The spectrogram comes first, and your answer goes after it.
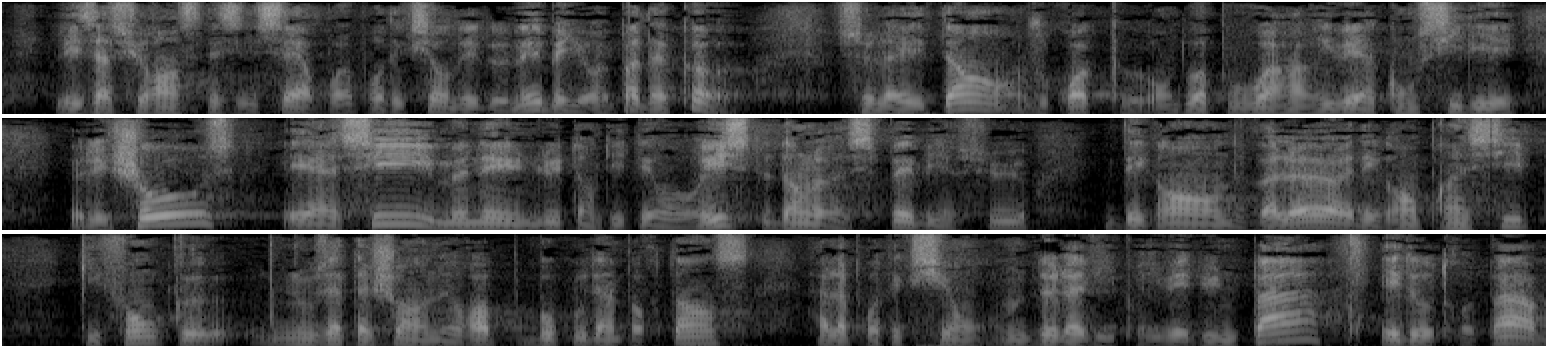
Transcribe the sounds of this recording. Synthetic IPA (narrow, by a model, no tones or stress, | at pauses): lezasyʁɑ̃snesesɛʁpuʁlapχɔt̪ɛksjɔ̃d̪ed̪ɔnebailjoʁɛpad̪akɔ̰ːʁ | səlaet̪ɑ̃ʒəkχwakə̰ɔ̰̃d̪wapuvwaʁaʁiveakɔ̃silje | leʃoz | ḛɛ̃siməneynlyt̪ɑ̃t̪it̪eʁɔʁist̪d̪ɑ̃ləʁɛspɛbjɛ̃syːʁ | d̪eɡʁɑ̃d̪valœʁed̪eɡʁɑ̃pχɛ̃sip | kʲifɔ̃kənuzat̪aʃɔ̃ɑ̃nøʁɔpbokud̪ɛ̃pɔʁt̪ɑ̃s | alapχɔt̪ɛksjɔ̃d̪əlavipχived̪ynpaːʁed̪ot̪χəpaʁ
